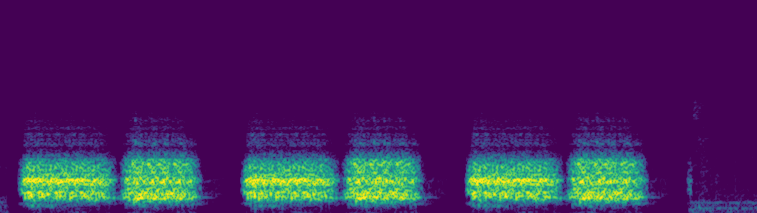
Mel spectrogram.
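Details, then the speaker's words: Normal bronchovesicular breath sounds: three breath cycles with inspiration and expiration equal in both intensity and duration, intermediate between bronchial and vesicular sounds. "सो अब हम सुनेंगे date sound last इस Bronco vascular blue sound यह intermediate होती है bronchial और vascular यहां पर इंस्पिरेट्री फेस और एक्सपाइरेट्री फेस इक्वल होता है इक्वल इन बोथ इंटेंसिटी और ड्यूरेशन और ये कुछ ऐसी सुने देती है"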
